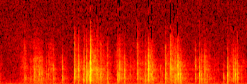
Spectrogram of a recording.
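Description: Fingernails pick at the wooden bead net on a hollow dried gourd shaker with a handle, then the shaker is raised and shaken. Dense, dry clicks and rattles of beads against the gourd come in quick bursts that are bright in the mid-to-high range. Each tap is short and quiet, with almost no ring.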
